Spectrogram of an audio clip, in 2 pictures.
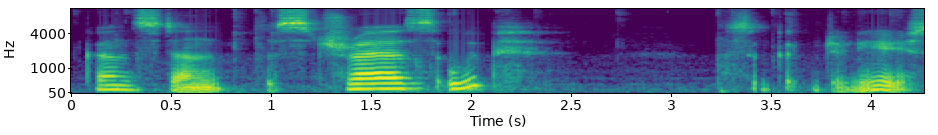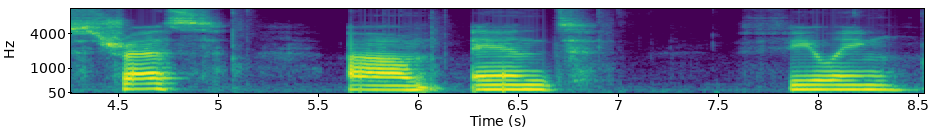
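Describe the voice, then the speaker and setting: Woman, second-language English, slightly low voice, halting screencast talk-through. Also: creaky, a little mellow. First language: Russian. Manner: halting, thinks aloud while typing, many fillers. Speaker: productivity vlogger. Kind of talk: screen-share tutorial.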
